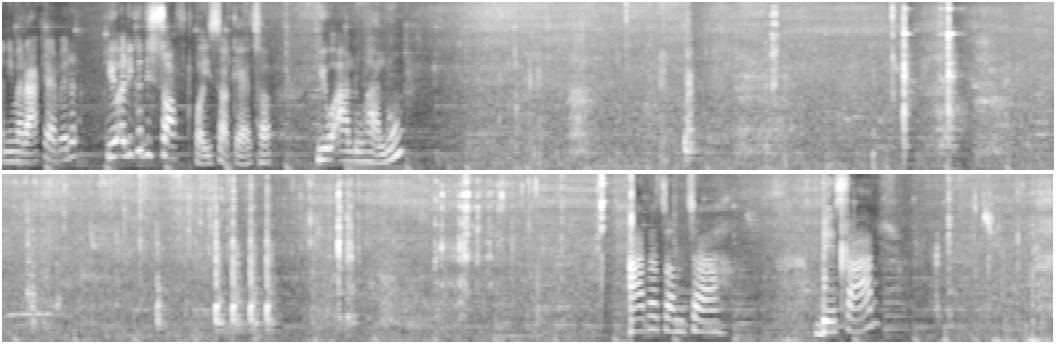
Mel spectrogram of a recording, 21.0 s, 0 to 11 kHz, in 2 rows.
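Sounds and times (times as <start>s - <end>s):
food sizzling in a pan: 0.0s - 21.0s
spoon knocking and scraping pan: 12.0s - 14.1s, 14.8s - 15.6s.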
